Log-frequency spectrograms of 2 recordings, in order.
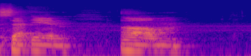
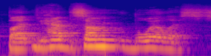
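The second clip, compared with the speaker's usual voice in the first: normal talking voice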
